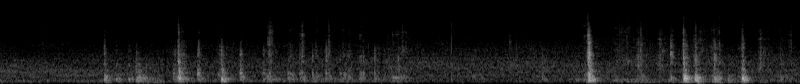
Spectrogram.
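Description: Plastic center console panels being handled and pressed into place: scattered light clicks and knocks, the sharpest about six seconds in.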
